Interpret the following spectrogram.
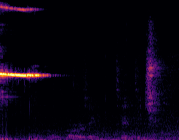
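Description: A single high, bell-like metallic ring that dies away within about half a second, followed by faint voices.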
